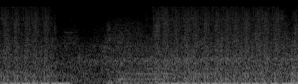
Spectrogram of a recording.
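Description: Gunfire in the Destiny video game, Iron Banner mode: a dense, loud, continuous barrage of shots filling the clip, easing briefly near the start before resuming at full intensity.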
